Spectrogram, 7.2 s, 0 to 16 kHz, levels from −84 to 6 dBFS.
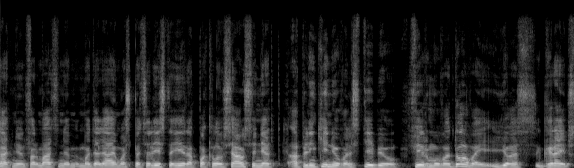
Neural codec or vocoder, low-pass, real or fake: none; 14.4 kHz; real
